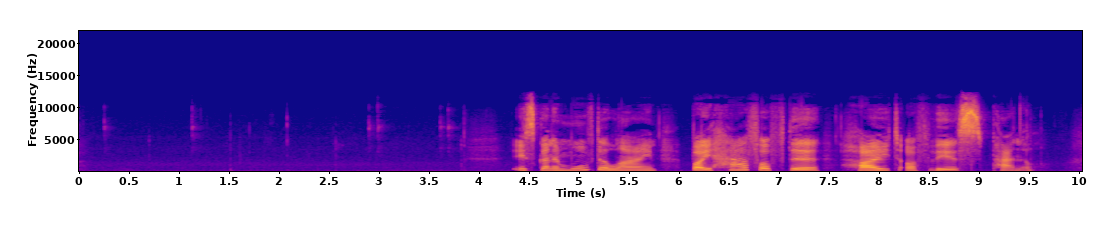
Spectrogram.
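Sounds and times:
mouse clicks: 0.2 - 3.9
keyboard typing clicks: 2.8 - 3.9.

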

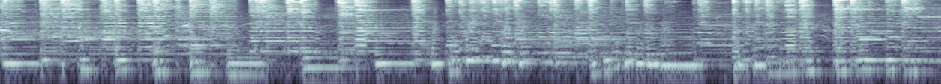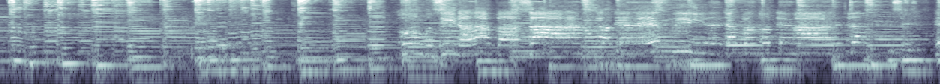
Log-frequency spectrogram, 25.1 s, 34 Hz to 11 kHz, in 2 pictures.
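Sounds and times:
guitars strummed and picked: 0.0 - 25.0
tuba bass line: 0.0 - 25.0.

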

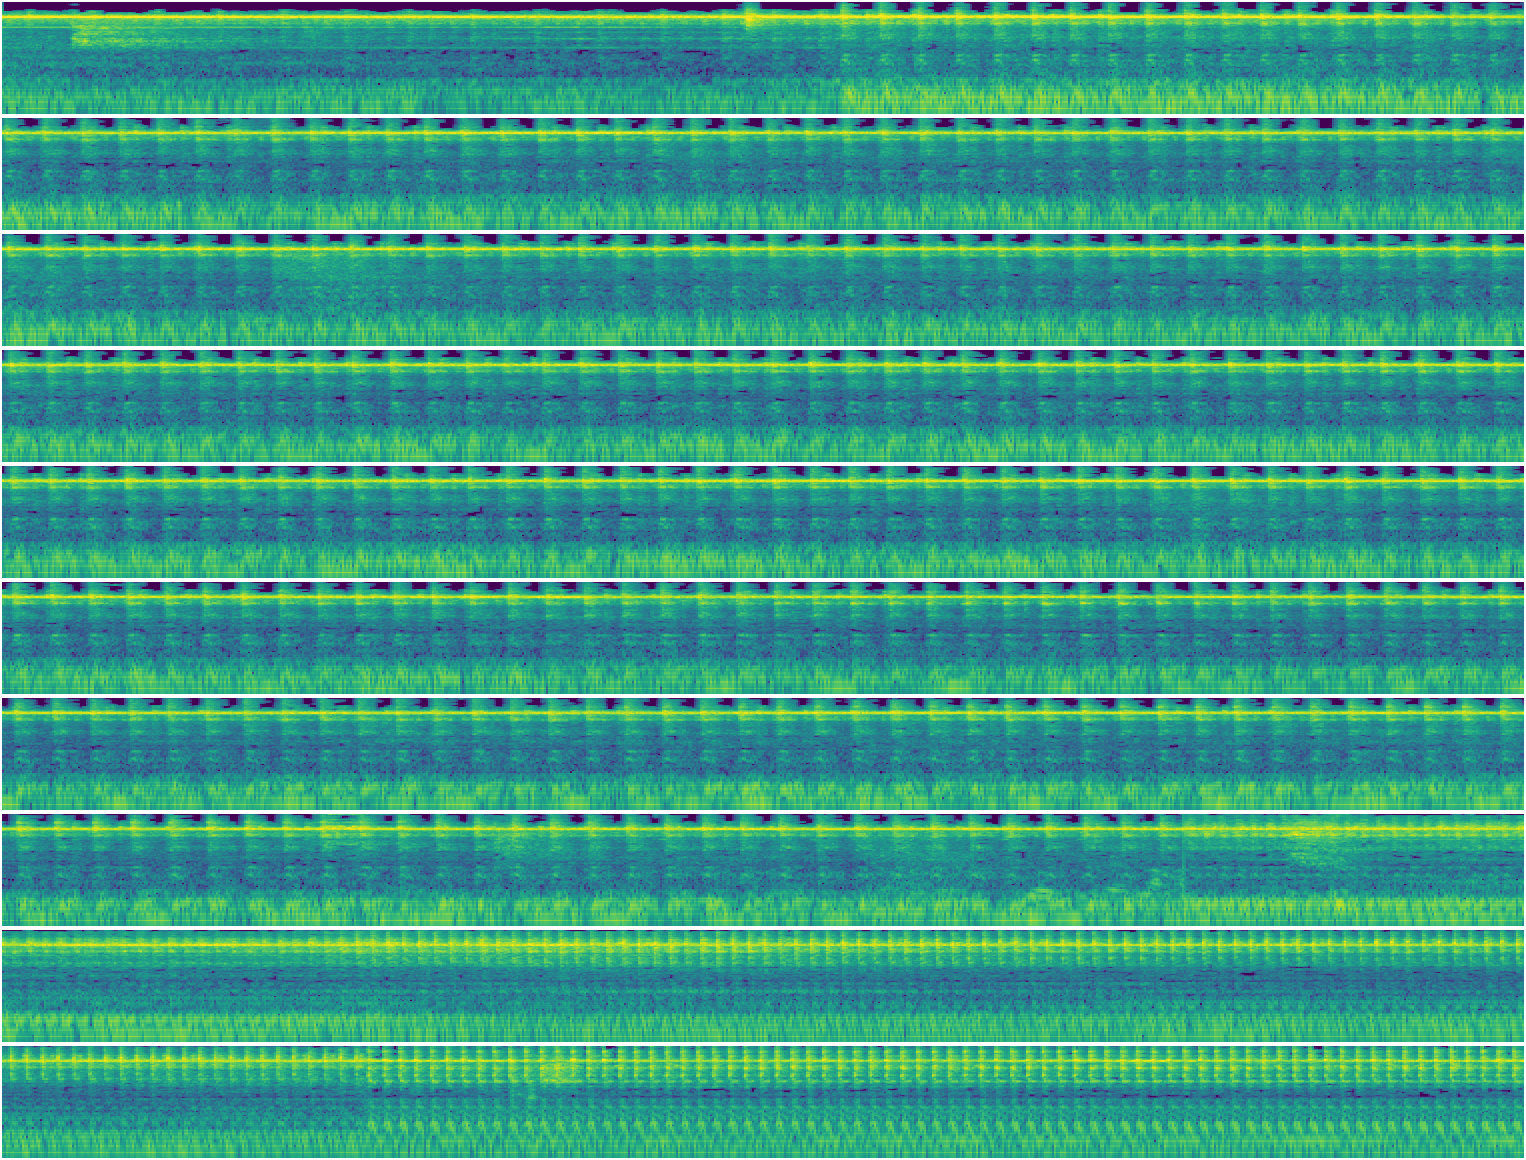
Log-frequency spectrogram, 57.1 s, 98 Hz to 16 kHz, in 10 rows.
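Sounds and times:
high-pitched whine: 0.0 - 8.5
motor and pump running: 0.0 - 57.0
rapid injector ticking: 25.2 - 57.0.

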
